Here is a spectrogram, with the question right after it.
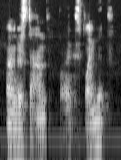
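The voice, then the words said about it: Werner Herzog impression, German accent. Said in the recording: “That was almost a Werner Herzog. ... that's what I was going for. ... Werner Herzog has a very unique voice, even for a German.”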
